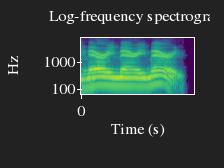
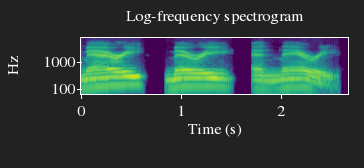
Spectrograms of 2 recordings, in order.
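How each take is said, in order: First: All three sound identical, in an LA accent. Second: Three distinct vowels, in a New York accent.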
